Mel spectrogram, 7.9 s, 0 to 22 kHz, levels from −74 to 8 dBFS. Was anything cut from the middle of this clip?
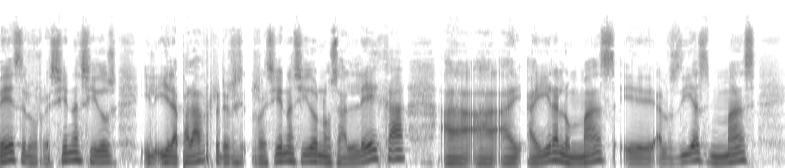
no; 0 cuts

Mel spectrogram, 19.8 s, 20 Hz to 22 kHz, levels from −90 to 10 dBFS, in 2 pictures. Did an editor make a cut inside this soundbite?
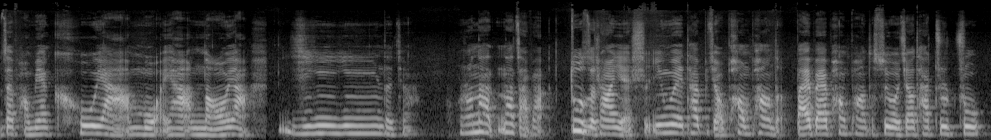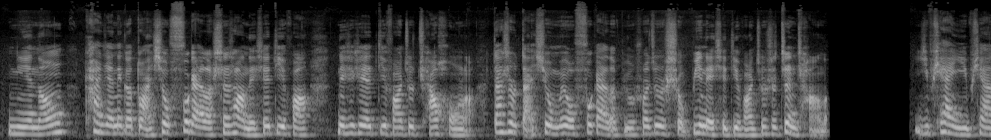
yes; 2 cuts; at 5.5 s, 9.9 s

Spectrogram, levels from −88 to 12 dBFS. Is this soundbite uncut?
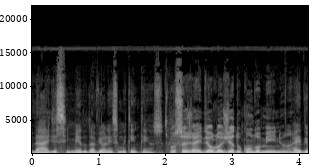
yes; 0 cuts

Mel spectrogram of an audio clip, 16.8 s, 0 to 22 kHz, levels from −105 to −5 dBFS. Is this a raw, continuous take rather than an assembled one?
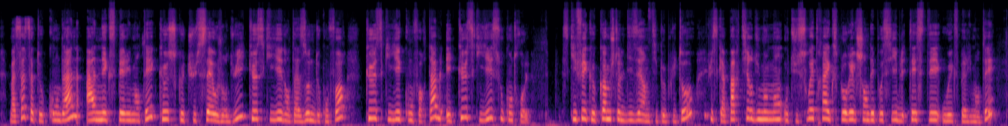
no; 2 cuts; at 11.7 s, 15.1 s

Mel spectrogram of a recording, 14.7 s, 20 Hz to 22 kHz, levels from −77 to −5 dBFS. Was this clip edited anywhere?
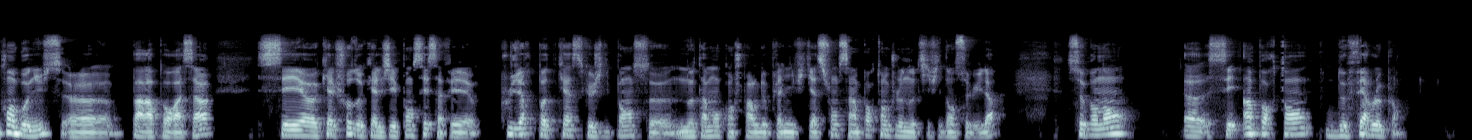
yes; 2 cuts; at 10.5 s, 13.2 s

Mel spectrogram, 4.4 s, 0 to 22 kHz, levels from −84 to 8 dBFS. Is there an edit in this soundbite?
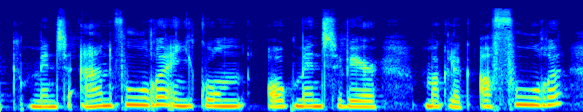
no; 0 cuts

